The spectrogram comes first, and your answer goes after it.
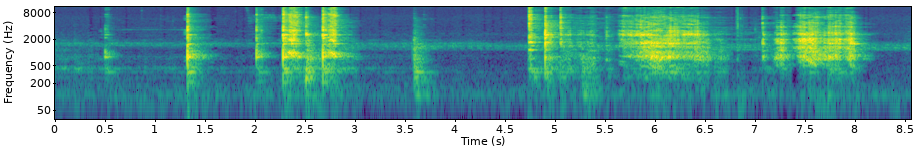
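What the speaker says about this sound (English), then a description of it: "Let me just go ahead and move this ghee, which is here" A utensil scrapes and rubs across a cooking pan while ghee melts, coming in short separate strokes and then longer rasping passes, close and clear with no talking.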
